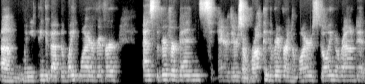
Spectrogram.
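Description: Heard with audible room echo, a woman speaks in a fairly low pitch. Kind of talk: lecture. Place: office. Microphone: webcam.

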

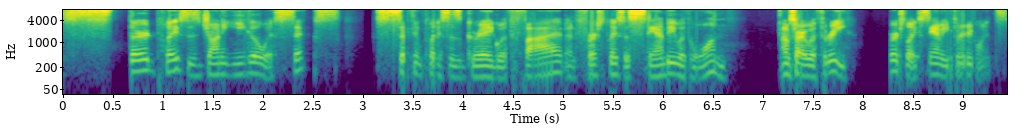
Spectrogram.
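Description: Against a quiet background with a dry sound and no echo, a man with an American accent speaks at a fairly slow pace with long, frequent pauses and ordinary pitch variation. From Wyoming, US. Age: 30s. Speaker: racing league organizer; race host streamer. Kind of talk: casual chat during gaming session; announcing race results. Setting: online voice party. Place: home room.

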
